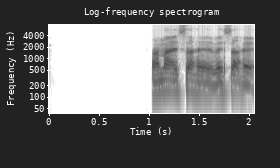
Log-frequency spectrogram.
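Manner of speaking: slow, drawn-out, complaining tone.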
